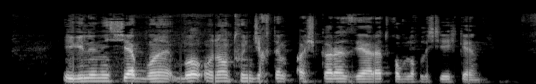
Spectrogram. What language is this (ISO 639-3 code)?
uig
